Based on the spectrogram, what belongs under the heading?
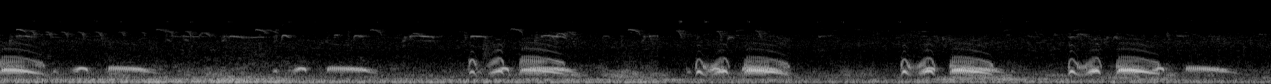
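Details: Spotted dove calling, used to lure wild doves: repeated soft cooing phrases in groups of two or three notes, roughly every two seconds in the second half, over a low rumbling background with faint high chirps.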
